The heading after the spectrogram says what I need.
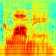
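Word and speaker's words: Guillaume: His direct superior, Robert, I always forget how to say this, Gulame, I believe is how you say it.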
